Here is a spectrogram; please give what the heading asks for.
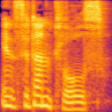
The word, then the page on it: incidentals: British English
